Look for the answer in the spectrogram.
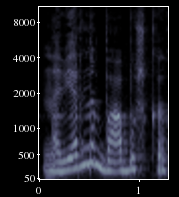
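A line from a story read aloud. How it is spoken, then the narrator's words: Father's snort. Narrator (Russian): хмыкнул папа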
